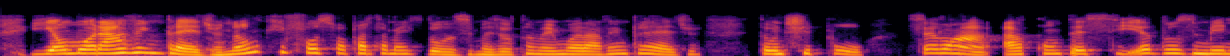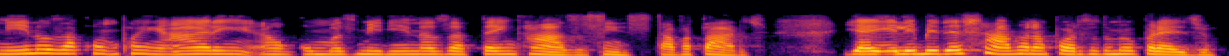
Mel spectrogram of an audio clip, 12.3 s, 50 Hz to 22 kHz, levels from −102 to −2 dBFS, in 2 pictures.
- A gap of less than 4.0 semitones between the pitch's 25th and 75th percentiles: Yes, average, 3.1 semitones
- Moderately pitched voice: No, high, 225 Hz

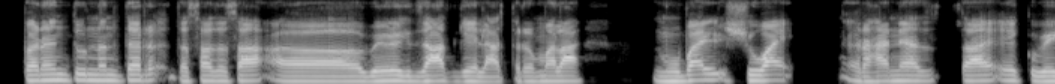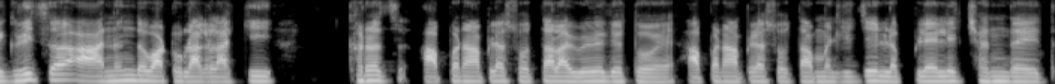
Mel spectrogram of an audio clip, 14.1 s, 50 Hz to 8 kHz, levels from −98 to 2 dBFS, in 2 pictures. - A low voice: Yes, low, 130 Hz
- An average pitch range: No, narrow, 2.0 semitones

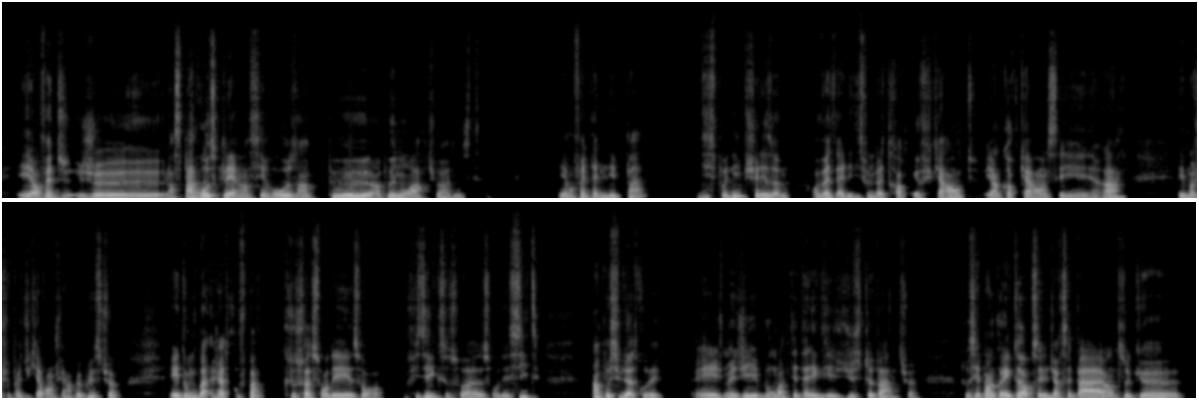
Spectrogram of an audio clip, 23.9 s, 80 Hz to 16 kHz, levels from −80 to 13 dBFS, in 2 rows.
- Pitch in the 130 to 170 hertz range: Yes, medium, 140 Hz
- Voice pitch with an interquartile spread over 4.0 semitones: Yes, average, 5.0 semitones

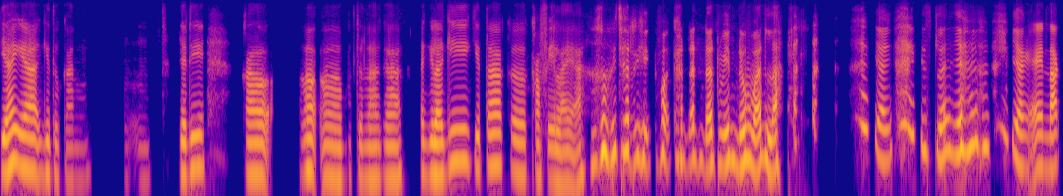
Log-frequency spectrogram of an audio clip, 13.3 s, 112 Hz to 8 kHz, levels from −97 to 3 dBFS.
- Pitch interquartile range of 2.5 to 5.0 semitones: No, wide, 5.4 semitones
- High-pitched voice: Yes, high, 205 Hz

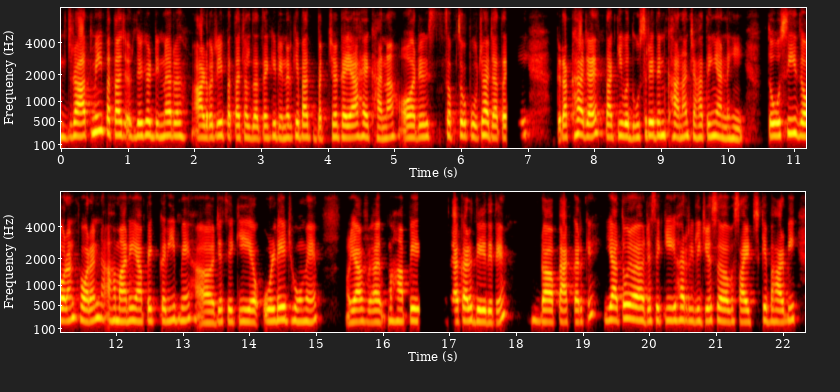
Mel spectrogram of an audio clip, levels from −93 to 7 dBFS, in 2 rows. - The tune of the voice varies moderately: No, narrow, 2.2 semitones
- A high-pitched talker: Yes, high, 220 Hz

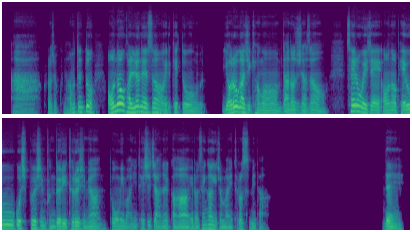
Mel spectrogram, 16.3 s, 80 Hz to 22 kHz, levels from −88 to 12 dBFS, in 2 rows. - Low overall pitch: Yes, low, 115 Hz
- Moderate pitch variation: Yes, average, 4.7 semitones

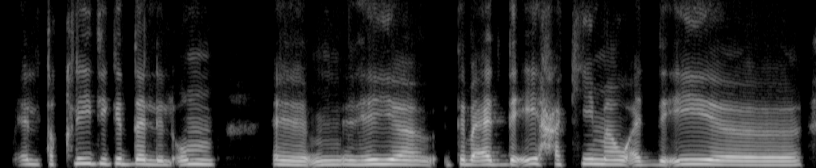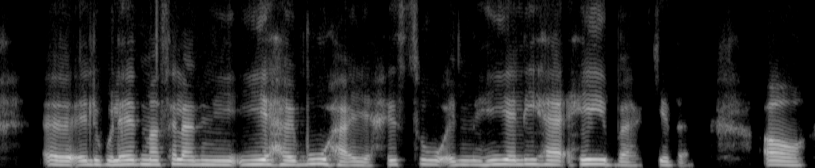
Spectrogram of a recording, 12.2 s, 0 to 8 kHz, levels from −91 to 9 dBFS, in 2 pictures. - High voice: Yes, high, 195 Hz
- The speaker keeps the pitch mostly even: Yes, narrow, 2.2 semitones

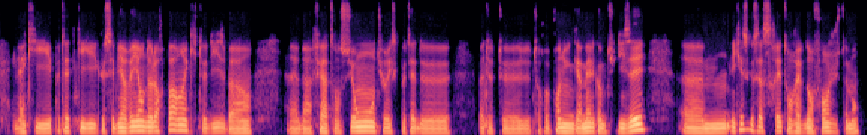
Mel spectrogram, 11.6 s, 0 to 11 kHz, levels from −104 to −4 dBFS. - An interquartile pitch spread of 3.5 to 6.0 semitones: No, narrow, 2.5 semitones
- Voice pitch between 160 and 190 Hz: No, very low, 95 Hz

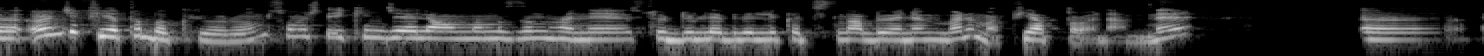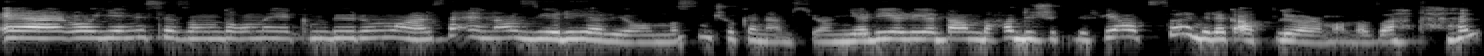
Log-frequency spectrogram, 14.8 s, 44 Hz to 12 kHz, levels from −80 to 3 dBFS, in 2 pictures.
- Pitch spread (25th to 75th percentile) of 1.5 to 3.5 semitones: Yes, average, 2.8 semitones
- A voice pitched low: No, high, 245 Hz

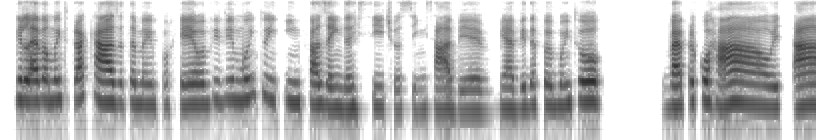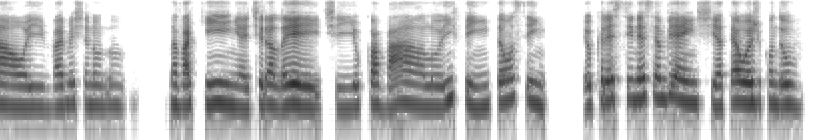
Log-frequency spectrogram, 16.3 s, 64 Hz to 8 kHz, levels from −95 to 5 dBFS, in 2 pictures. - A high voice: Yes, high, 220 Hz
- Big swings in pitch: No, average, 2.8 semitones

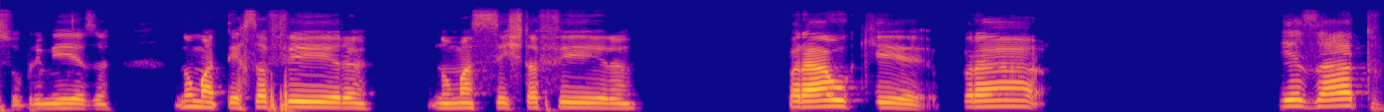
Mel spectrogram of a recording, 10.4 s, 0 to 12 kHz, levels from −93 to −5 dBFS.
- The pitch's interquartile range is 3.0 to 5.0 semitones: Yes, average, 4.2 semitones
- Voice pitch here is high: No, medium, 155 Hz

